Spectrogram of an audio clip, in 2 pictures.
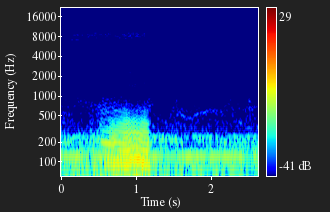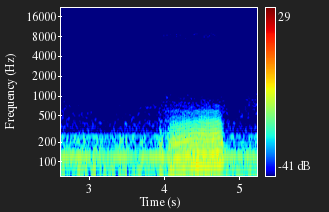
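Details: Sleeping French Bulldog puppy Solaimy snores in slow rhythm, each inhaled snore a grating, nasal rasp lasting under a second, two snores about three seconds apart over a constant low background hum.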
